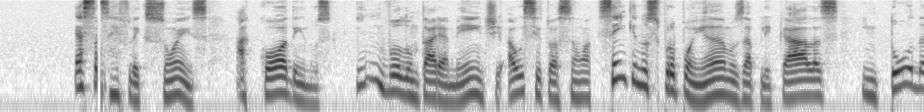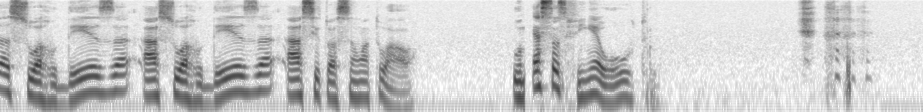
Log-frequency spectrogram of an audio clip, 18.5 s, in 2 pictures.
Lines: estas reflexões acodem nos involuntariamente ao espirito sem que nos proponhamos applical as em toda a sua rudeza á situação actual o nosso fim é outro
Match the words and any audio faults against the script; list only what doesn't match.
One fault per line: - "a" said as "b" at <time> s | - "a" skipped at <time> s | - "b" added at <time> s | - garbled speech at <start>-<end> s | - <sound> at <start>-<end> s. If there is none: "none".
- dropout at 1.0-1.0 s
- "espirito" said as "situação" at 5.2 s
- "sua rudeza á" added at 10.8 s
- "nosso" said as "estas" at 14.5 s
- laugh at 17.2-18.0 s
